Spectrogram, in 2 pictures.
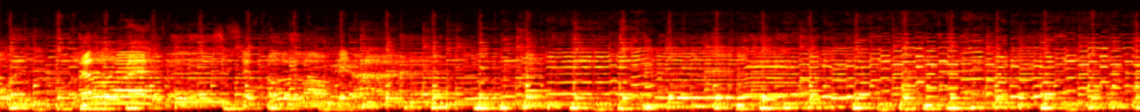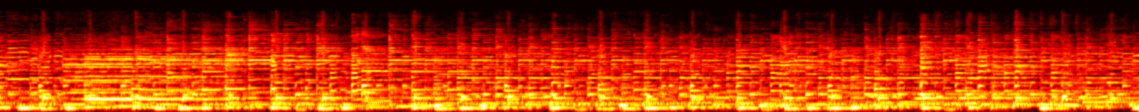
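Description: Bluegrass band playing an instrumental break with banjo and fiddle over guitar and bass, keeping a steady driving beat.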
